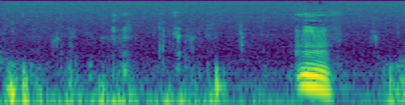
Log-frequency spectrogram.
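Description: Chewing of Chinese food: soft, irregular wet crunches and mouth sounds repeat steadily, interrupted near the end by a brief, louder voiced hum before the chewing resumes.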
